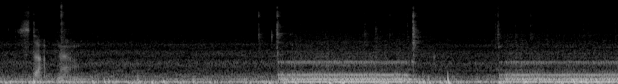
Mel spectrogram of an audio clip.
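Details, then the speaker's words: Vornado fan running with a low hum and a buzzing rattle that cuts in and out in bursts; owner first heard a knocking, judges it a bearing rather than electrical noise and suspects the bearing is dry; fan vibration noise. "i think she's okay but i'm still gonna have that fear that if i run this overnight at some point in the middle of the night it's going to start having a racket"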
